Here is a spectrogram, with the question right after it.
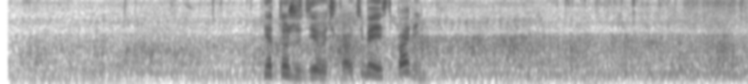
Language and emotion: Russian, neutral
